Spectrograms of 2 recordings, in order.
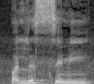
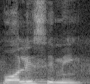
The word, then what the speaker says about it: polysemy: And today we are going to discuss about polysemy and a difference between polysemy and homonymy. Well, first of all, we need to understand that this is the word polysemy. It is not polysemy.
